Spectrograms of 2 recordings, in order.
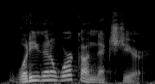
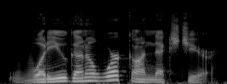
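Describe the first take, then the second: First: The sentence is spoken at normal speed. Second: The sentence is spoken slowly. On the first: "a little at a normal speed" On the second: "One time slowly"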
